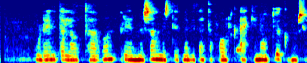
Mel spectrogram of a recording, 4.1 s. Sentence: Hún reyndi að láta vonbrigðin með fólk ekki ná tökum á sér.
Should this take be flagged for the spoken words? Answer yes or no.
yes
